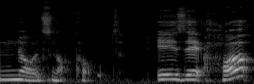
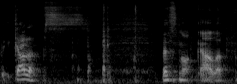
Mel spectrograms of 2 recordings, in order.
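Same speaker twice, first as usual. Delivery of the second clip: out of breath; 3 semitones lower, 7 dB quieter, faster than usual. Acted. Breathless after galloping.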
